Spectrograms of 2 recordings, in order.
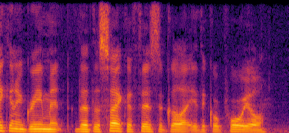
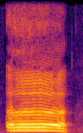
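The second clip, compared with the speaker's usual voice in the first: caveman grunt; 6 semitones higher, 10 dB louder than usual. Retold or imitated. Caveman beating the radio.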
